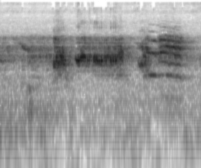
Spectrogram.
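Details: African lovebird imitating a rooster's crow: a loud, shrill, drawn-out whistled cry that rises, holds steady, then breaks into a second, shorter strained note, with faint background hiss.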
